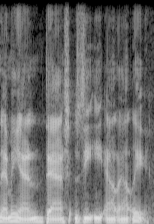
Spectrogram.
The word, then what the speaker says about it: Menzel: Men, MEN-ZELLE, Menzel.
